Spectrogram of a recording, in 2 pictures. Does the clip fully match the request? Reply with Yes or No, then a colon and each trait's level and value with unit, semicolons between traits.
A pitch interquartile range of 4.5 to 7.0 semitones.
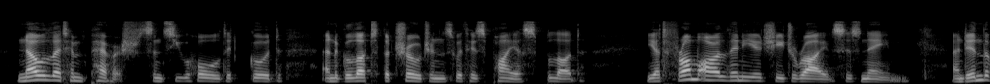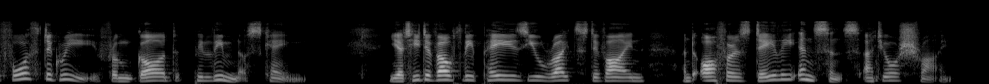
Yes: average, 4.8 semitones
